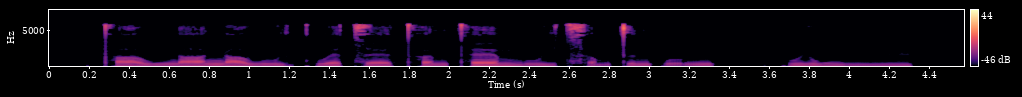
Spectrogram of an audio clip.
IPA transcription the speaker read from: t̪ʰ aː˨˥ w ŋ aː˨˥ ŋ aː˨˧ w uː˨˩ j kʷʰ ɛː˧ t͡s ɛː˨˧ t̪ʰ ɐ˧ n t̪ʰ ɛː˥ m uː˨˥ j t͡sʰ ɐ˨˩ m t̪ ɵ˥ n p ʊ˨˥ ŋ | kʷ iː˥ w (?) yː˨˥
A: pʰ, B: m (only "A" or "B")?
B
